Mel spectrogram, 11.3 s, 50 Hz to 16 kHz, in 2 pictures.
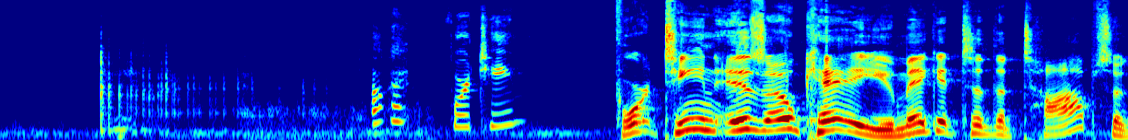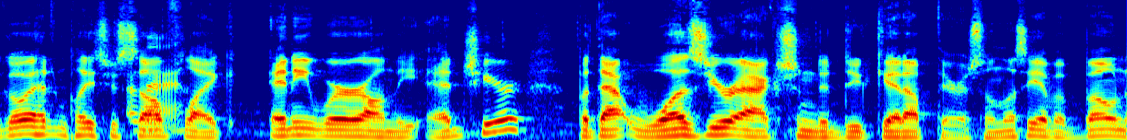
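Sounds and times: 
die dropping and tumbling on a hard table: 0:00.5 - 0:01.9
speech: 0:02.0 - 0:11.2.

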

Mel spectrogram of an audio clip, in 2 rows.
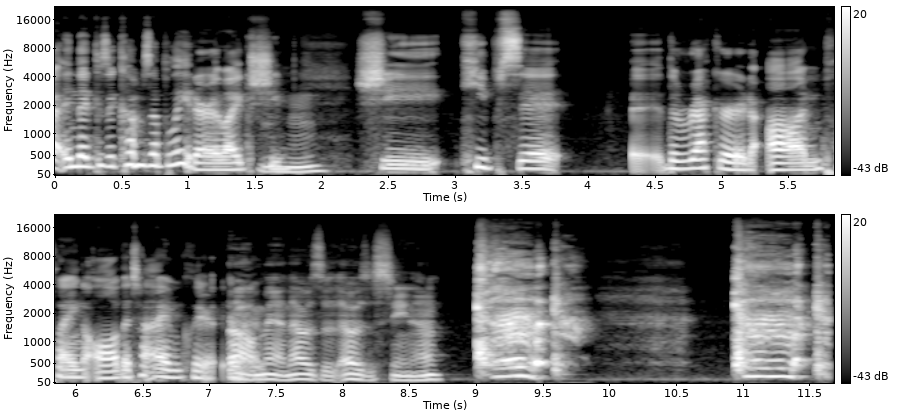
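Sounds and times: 
speech: 0:00.0 - 0:09.7
harsh raspy coughing: 0:07.2 - 0:07.6, 0:09.1 - 0:10.0, 0:11.0 - 0:11.6.

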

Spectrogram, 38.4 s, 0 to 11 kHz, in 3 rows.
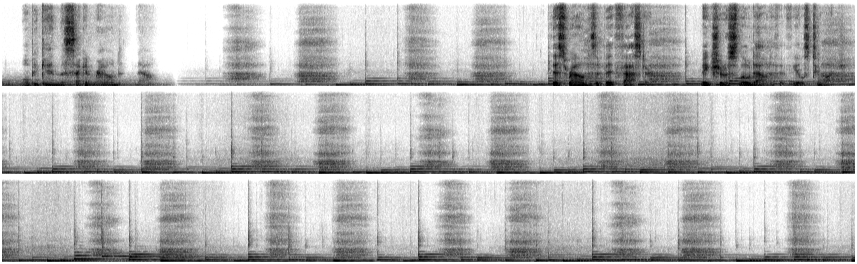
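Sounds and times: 
speech: 0:00.3 - 0:01.9, 0:08.2 - 0:12.7
fast forceful tummo breathing: 0:03.4 - 0:05.2, 0:05.9 - 0:10.4, 0:12.4 - 0:36.7
constant low tonal hum: 0:04.1 - 0:38.3.

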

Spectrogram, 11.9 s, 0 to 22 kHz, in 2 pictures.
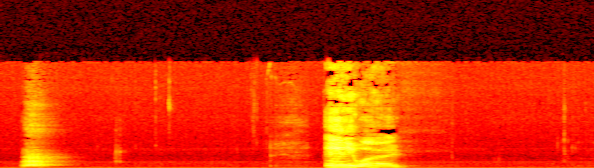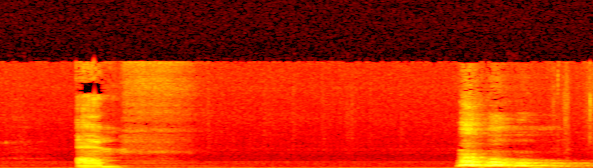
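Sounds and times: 
speech: 0:03.2 - 0:04.1, 0:06.7 - 0:07.3
dog crying with harmonic whining: 0:10.5 - 0:11.8.

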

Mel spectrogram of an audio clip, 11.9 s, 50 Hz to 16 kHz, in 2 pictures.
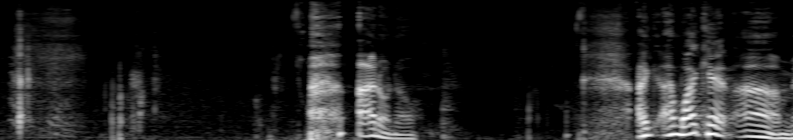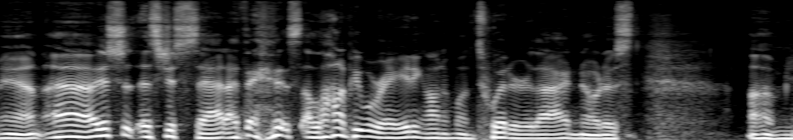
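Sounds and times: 
person sipping water: 0:00.1 - 0:02.7
speech: 0:02.7 - 0:03.3, 0:04.8 - 0:11.8.

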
